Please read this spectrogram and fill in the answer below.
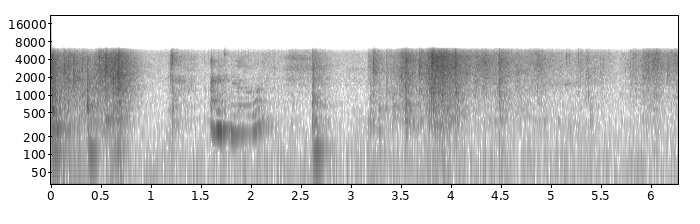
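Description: A brown paper carrier bag rustling and aluminium foil crinkling as a foil-wrapped naan is lifted out. The sound comes in two bursts, one at the start and a longer one around the middle.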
